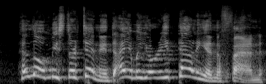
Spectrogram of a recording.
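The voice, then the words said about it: Put-on Italian accent, broken English. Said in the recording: “It's actually written in a kind of broken English. I'm going to do another accent”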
